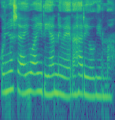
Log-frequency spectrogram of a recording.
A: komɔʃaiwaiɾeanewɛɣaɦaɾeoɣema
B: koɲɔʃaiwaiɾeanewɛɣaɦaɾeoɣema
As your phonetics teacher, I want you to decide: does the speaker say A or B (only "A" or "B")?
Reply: B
